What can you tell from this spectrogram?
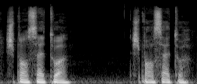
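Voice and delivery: "Je pense à toi" as "shponce-a-twa"; casual run-together "shponce-a-twa"; slang contraction. Shown as a demonstration. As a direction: merge "Je" into "pense" with a "sh". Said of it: "same thing and say".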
